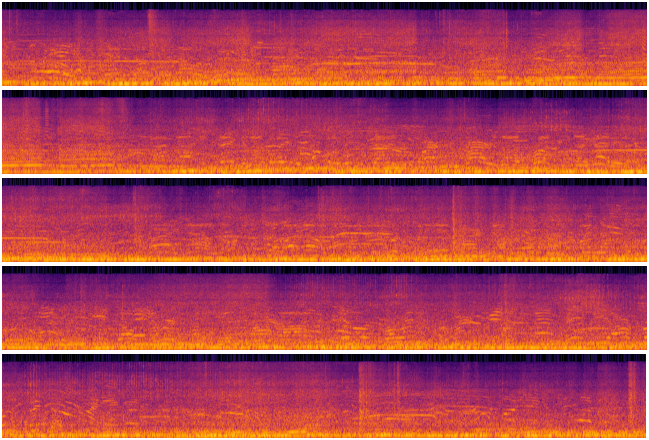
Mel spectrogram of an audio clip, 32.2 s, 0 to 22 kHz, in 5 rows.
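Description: Small four-cylinder and V6 demolition derby cars running and revving hard as they ram one another, with repeated collision impacts. A crowd of spectators is shouting and cheering close by throughout.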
